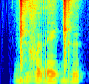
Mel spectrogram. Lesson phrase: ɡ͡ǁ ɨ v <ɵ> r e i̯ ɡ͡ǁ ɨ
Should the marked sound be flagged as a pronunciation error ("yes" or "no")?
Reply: no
